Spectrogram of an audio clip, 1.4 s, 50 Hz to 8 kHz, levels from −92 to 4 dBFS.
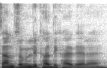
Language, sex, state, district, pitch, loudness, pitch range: Hindi, male, West Bengal, Alipurduar, 120 Hz, -13 LUFS, 100-130 Hz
